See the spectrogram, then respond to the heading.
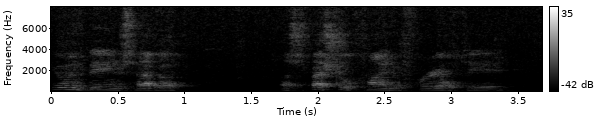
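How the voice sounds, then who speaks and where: A man's fairly high voice at a moderate pace, with noticeable background noise and audible room echo. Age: 80s+. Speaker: lay speaker at a church service. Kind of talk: sermon.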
